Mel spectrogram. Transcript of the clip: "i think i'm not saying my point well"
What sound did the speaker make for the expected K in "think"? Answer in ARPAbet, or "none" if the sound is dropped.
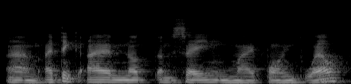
K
